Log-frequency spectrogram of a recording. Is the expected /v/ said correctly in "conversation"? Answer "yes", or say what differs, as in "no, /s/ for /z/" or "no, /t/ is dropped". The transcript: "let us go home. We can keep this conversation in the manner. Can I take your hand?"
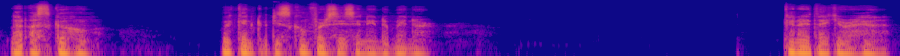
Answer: no, /f/ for /v/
